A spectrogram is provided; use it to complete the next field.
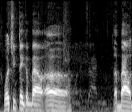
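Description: Audible room echo around a man's voice, its pitch varying in an ordinary way. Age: 30s. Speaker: podcast host. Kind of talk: casual chat. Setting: in person with friends. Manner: casual, with frequent fillers.

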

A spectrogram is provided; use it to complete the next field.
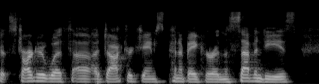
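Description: Someone with an American accent speaks at a moderate pace with fairly even intonation. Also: woman. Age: 50s. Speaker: writer and former state legislator. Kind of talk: interview.

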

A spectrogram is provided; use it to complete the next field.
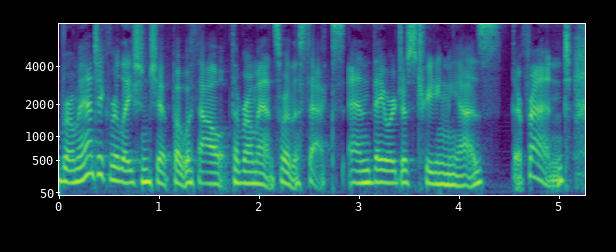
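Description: Here is a woman with an American accent and an ordinary speaking voice. Her pitch is fairly low, with ordinary pitch variation. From Rhode Island, US. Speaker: food content creator. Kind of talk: casual chat. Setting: studio.

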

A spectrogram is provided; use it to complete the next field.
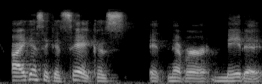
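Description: Against a quiet background, a woman with an American accent speaks in a bright, sharp, fairly low voice with fairly even intonation. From Walnut, California, US. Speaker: actor. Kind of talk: casual chat.

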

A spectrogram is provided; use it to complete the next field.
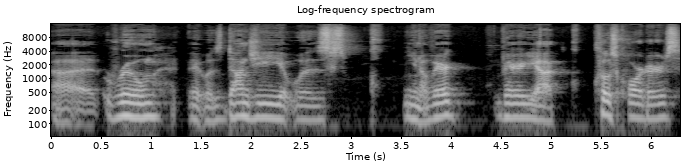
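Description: Flat, monotone intonation from a man at a fairly slow pace. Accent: Midwestern American. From US Midwest, Cincinnati, Ohio. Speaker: entrepreneur and podcast host. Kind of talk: interview.

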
